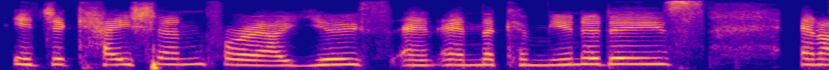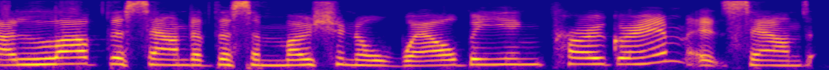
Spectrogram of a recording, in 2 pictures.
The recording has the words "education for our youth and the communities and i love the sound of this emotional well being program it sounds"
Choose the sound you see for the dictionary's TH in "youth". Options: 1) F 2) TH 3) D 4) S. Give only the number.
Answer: 2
